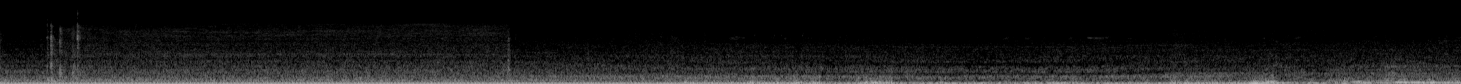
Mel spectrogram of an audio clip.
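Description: Steady low rumble of a Mercedes-Benz E250 CGI's 2.0-litre turbo engine idling with the car at a standstill, heard inside the cabin. A hiss over it cuts off abruptly about five seconds in.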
